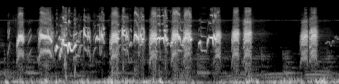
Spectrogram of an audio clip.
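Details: Sooty-headed bulbul calling a rival in a rapid stream of harsh chirps and warbled whistles, nearly continuous, ending with a few isolated sharp notes.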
